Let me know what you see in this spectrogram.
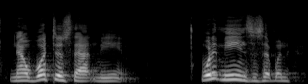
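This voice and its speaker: The man's voice is high-pitched. Its pitch varies in an ordinary way. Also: very clean recording, silent background. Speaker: preacher. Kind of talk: sermon. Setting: church. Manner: earnest, exhortative, with emphatic rhetorical questions; pastoral and urgent, repeating phrases for emphasis.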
